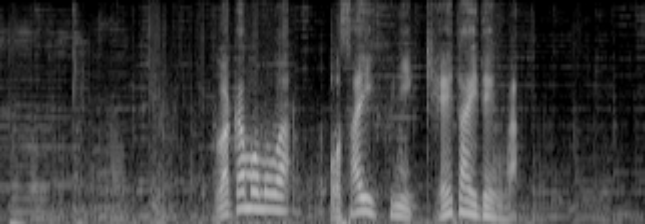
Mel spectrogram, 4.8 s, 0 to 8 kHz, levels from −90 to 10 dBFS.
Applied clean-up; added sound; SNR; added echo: neural separator model SepFormer DNS4.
